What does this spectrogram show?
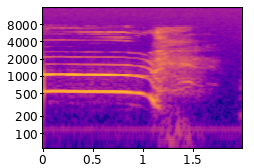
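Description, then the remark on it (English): A person imitates a hound dog howl: one loud, steady held note lasting about a second, then breaking into a rough, wavering fall that fades away. “If you're ready, why don't you go ahead and just close us out with your best old hound dog howl.”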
